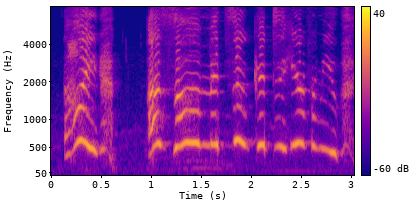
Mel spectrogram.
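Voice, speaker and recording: In a squeaky put-on character voice, a woman speaks at an extremely high pitch and a moderate pace. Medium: actual play. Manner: gentle, polite, timid.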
